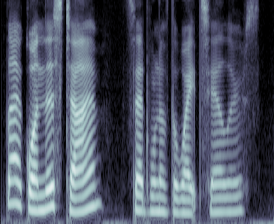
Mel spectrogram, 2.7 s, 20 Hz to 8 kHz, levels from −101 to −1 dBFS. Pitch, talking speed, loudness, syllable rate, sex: 215 Hz, 220 wpm, -19 LUFS, 6.0 syllables/s, female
